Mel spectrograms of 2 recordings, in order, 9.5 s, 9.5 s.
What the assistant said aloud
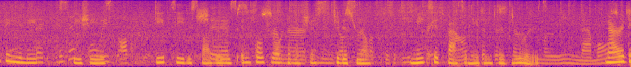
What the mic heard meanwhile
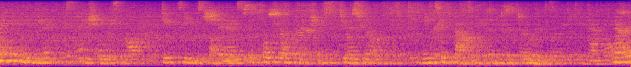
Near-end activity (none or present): none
